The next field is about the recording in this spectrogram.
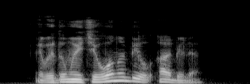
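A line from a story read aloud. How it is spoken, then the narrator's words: Plain. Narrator (Russian): спросил Паппи Раймонд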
